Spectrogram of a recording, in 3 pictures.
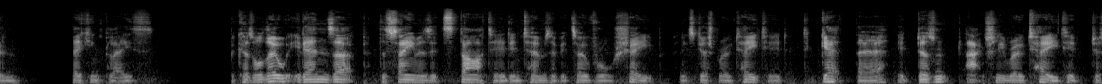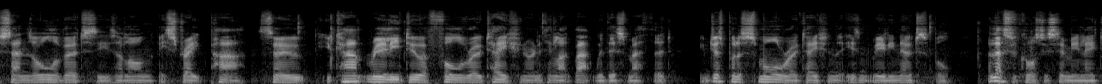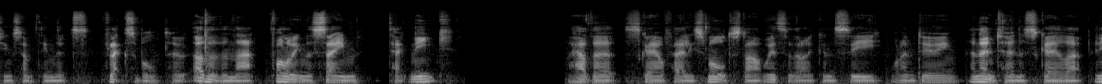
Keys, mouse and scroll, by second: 14.5 middle click, 16.4 click, 20.7 scroll down 1, 23.2 click, 23.6 KP_1, 24.0 KP_Enter, 26.6 |, 26.7 click, 27.3 click, 31.6 click.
